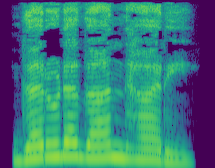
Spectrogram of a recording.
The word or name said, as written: ಗರುಡಗಾಂಧಾರಿ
